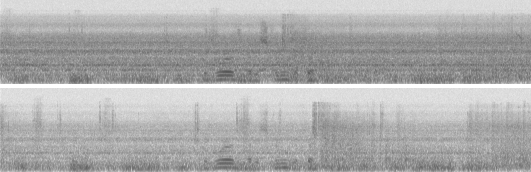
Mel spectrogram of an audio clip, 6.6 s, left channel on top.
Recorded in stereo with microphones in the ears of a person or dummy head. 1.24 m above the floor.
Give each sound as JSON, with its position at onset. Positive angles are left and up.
{"t": 2.5, "sound": "a man speaking", "side_deg": 30}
